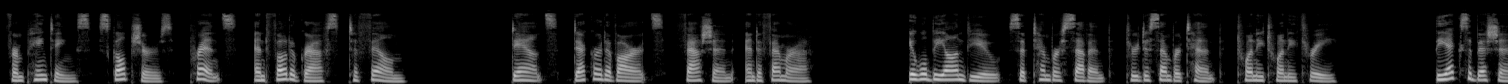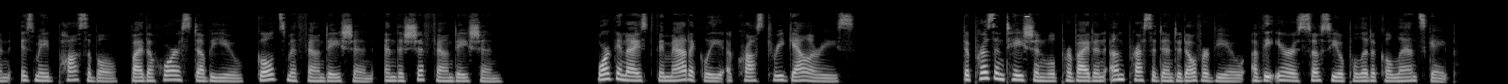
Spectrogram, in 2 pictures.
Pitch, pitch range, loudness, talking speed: 180 Hz, 155-200 Hz, -24 LUFS, 115 wpm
